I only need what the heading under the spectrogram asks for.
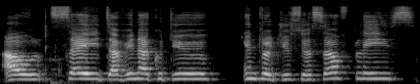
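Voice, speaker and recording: Slow, bright-voiced woman host. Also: high voice, flat delivery, clean tone. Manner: earnest, repetitive, emphatic. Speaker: livestream host. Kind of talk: motivational livestream talk.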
